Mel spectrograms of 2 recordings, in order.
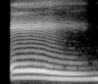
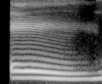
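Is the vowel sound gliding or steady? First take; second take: gliding; gliding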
